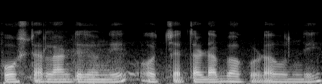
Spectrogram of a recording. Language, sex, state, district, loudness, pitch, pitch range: Telugu, male, Telangana, Mahabubabad, -17 LUFS, 115 Hz, 115-125 Hz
